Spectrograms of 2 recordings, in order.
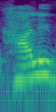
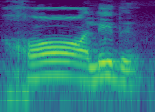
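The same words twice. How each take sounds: First: The first kh sound is light and thin. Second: The first kh sound is heavy and full. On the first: The speaker calls it wrong. "नहीं, ये गलत हो जाएगा।" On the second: The speaker calls it right. "असल तलफ़ुज़ होगा खालिद"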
